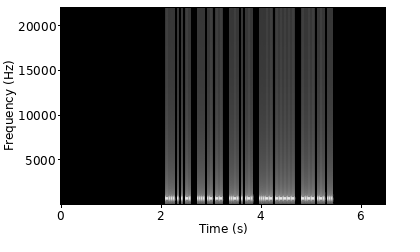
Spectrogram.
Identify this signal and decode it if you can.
Morse code, heard as a keyed tone, about 60 wpm, 700 Hz. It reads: BEEN HAM FER 30 YRS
